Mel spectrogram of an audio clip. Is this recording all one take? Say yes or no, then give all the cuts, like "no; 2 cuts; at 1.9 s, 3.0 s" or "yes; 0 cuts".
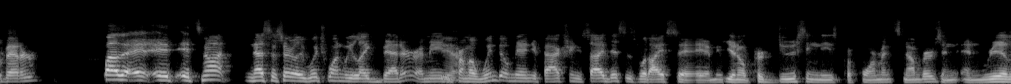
no; 1 cut; at 7.2 s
